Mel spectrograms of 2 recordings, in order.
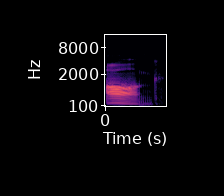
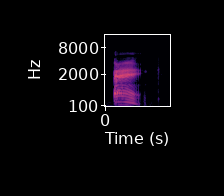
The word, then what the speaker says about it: Aang: mispronounce aang because um when you pronounce it ong you're assuming that the first a is silent so you're only saying a ing versus like the proper pronunciation is saying both so ang instead of on which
